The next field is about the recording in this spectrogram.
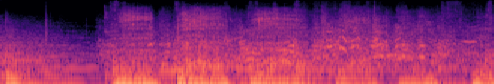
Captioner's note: crowd laughing; cyclops growling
